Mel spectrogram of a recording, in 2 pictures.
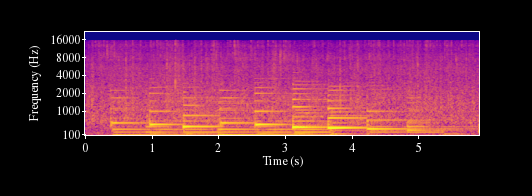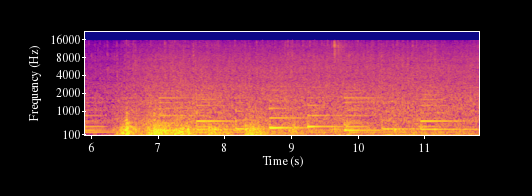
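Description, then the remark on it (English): Rain patters steadily, coming in from the south, beneath slow, repeating piano-like chords, and a deep rumble of thunder rolls in about halfway through before the downpour continues under the music. “Her Fiat Panda was hastily sold this morning, replaced by a skip on a gravelled driveway, piled high with sofas and lampshades, now pebble-dashed and polka-dotted as the rain slicks silently in from the south.”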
